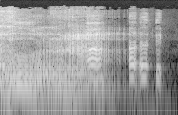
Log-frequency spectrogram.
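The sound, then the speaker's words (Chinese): A person lets out a loud, drawn-out roar about a second long, imitating a lion, followed by a few short, quieter vocal bursts. “这狮子低头对着这只瘦巴巴的小老鼠吼了一声：“吼！”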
